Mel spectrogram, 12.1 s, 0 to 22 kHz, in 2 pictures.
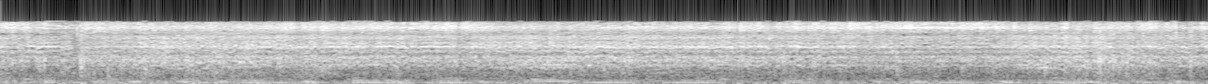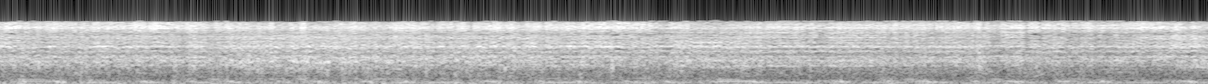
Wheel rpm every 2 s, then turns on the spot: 120, 120, 120, 110, 120, 110.
none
